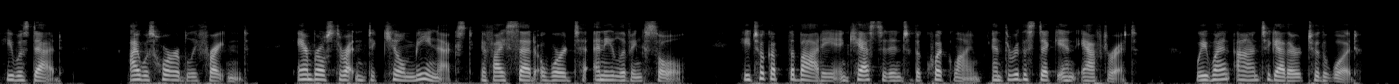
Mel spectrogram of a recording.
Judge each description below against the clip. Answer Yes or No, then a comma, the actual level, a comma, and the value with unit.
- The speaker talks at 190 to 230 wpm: Yes, average, 200 wpm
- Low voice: No, high, 200 Hz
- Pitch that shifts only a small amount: No, average, 3.3 semitones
